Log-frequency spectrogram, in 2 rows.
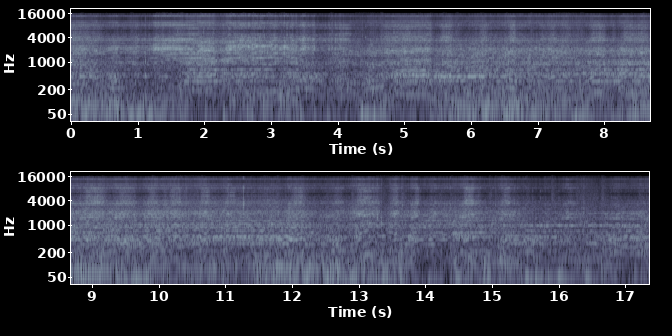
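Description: KTM 200 XC-W single-cylinder two-stroke dirt bike engine running hard, its revs rising and falling continuously as it is ridden over rough desert trail, heard from a helmet-mounted camera with wind rushing over the microphone.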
